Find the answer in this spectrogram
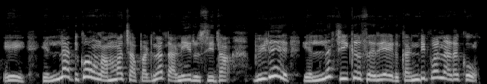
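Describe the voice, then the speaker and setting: A woman voicing a young village man in a cartoon, a hungry, doting son and caring husband who talks fast, pleading and teasing. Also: medium pitch, very animated, no room sound. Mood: concerned husband. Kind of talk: Tamil cartoon voice acting.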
